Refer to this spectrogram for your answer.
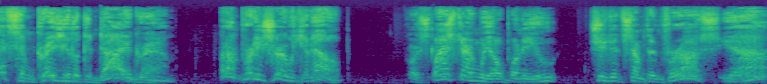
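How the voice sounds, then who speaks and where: Using a put-on character voice, a man speaks at a medium pitch and a moderate pace. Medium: video game. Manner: fast, excitable, slangy.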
